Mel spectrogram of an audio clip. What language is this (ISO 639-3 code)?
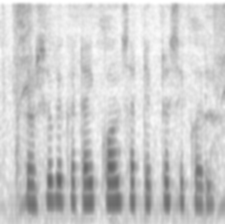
bho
